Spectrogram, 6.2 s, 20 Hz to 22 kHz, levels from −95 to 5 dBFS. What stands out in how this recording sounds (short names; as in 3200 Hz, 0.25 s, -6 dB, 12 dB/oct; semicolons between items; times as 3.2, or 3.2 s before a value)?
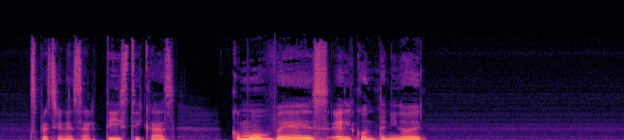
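noise floor -64 dBFS; spectral tilt -6.0 dB/oct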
